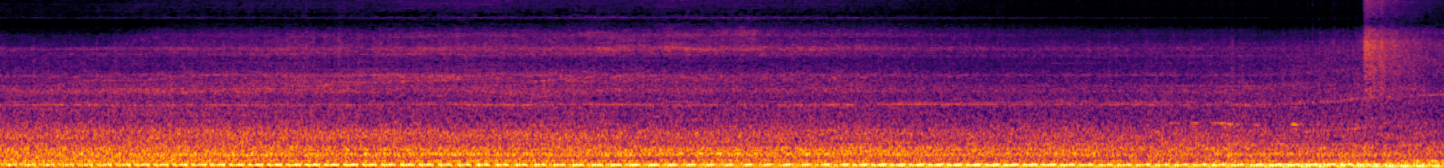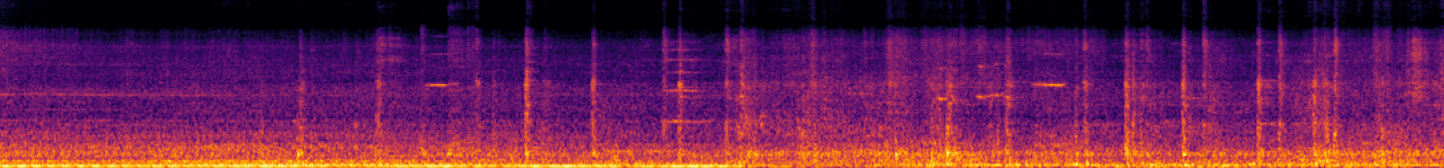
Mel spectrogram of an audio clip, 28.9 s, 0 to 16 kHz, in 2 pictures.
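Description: CN diesel freight locomotive passing close by with a steady low engine throb. At about 14 seconds it is past, and a string of tank cars follows, their wheels clicking over the rail joints with short, high wheel squeals now and then.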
